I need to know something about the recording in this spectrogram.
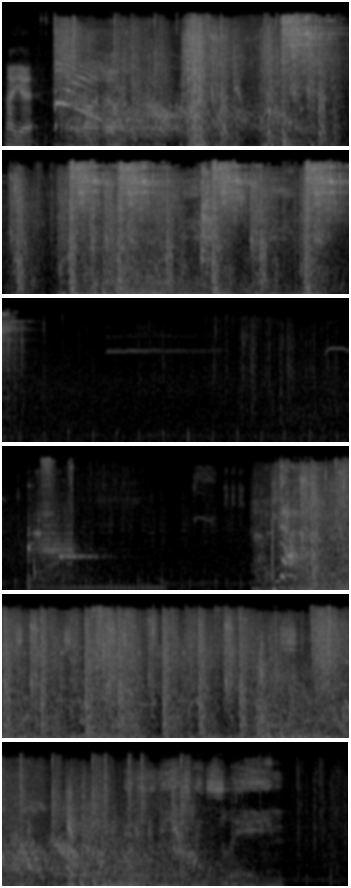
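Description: Game blasts and impacts crash in rapid bursts.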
